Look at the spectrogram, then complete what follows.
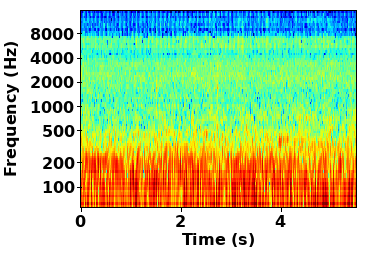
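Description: MTR Tsuen Wan Line M-Train running along the platform behind the platform screen doors, a steady low rumble with a faint hum.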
